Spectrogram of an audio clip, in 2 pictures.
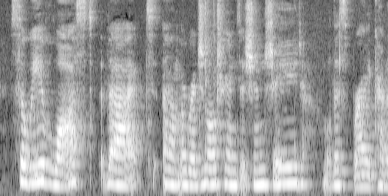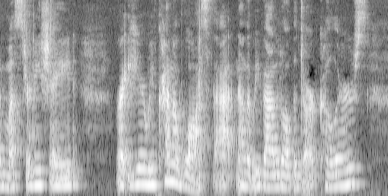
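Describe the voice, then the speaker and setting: A woman speaks at a moderate pace with fairly even intonation, and noticeable background noise can be heard. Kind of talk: makeup tutorial talk to camera.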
